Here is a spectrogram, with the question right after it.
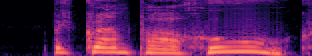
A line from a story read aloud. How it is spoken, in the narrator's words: cried Charlie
